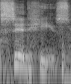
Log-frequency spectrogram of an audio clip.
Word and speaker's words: siddhis: to bear with me here so they're called sid he's sid he's and they're spelled it's spelled like this this is generally known as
